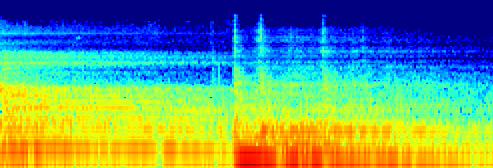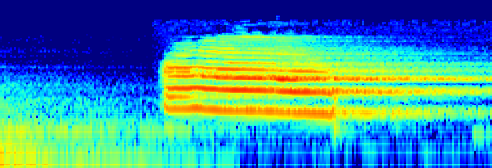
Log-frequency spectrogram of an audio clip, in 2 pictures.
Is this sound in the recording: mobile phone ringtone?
no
